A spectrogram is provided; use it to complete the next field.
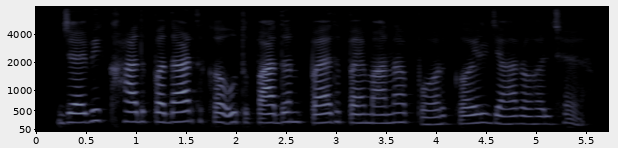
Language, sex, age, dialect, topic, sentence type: Maithili, female, 31-35, Bajjika, agriculture, statement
